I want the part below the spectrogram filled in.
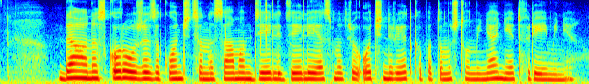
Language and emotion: Russian, neutral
